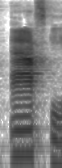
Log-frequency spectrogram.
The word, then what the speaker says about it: ASCII: is something called ascii the ascii this is pronounced ascii and it stands for the american standard code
